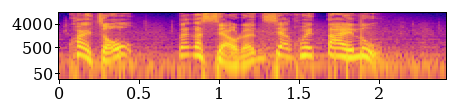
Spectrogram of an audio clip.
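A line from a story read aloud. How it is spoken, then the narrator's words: Shouting. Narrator (Chinese): 卡瑞娜就大喊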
